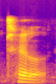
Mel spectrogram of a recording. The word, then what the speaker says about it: tell: ইংরেজির সঠিক উচ্চারণ হচ্ছে ঠেল, কিন্তু আমরা টেল বলে থাকি অনেকে, তো দুটোভাবেই হবে।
